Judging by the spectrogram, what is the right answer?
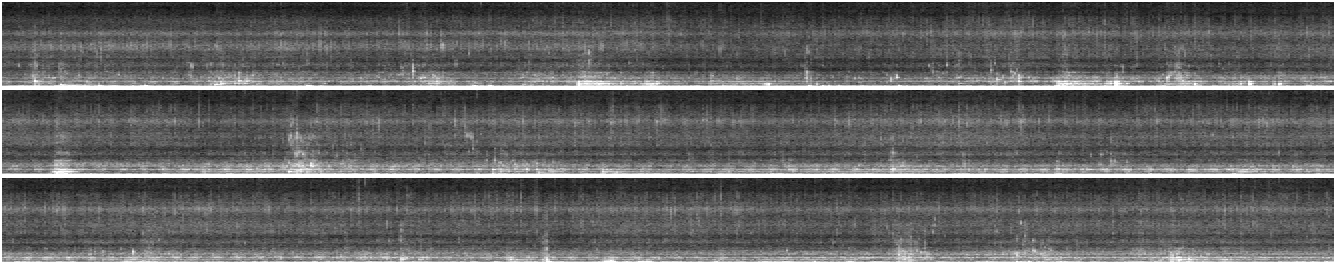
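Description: Underwater sound picked up by a submerged camera: a steady low rush of water with a faint steady hum, broken by scattered irregular bubbling and gurgling.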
